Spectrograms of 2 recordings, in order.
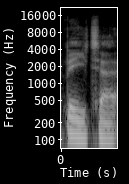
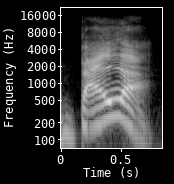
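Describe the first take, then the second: First: It is said in a British way. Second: It is said in an American way.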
